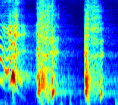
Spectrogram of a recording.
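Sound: cough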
